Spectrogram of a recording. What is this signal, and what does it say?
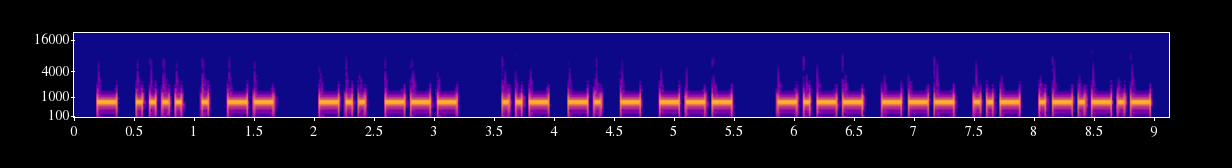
Morse code, heard as a keyed tone, about 22 wpm, 700 Hz. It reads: THEM DO UNTO YOU.
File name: Sentences with 9-Word Phrases - 22wpm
